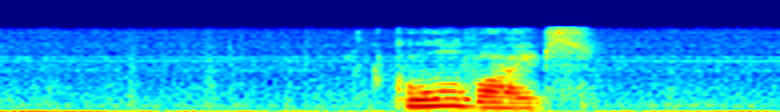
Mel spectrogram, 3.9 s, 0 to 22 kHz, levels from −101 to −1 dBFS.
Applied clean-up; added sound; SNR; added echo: none; Livestock, farm animals, working animals; 16 dB; reverberation time 0.1 s.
